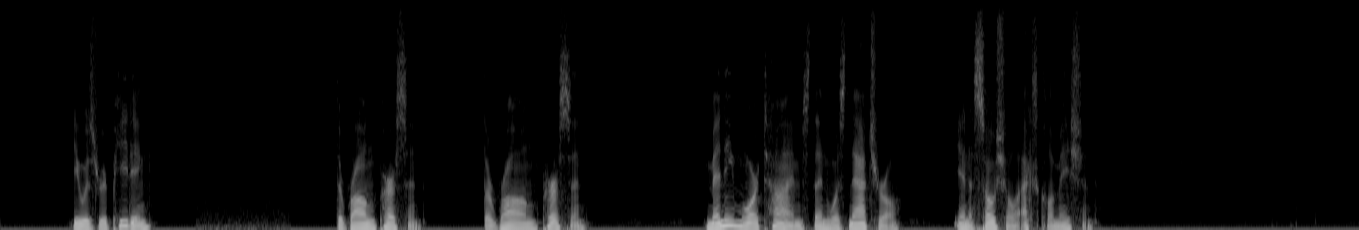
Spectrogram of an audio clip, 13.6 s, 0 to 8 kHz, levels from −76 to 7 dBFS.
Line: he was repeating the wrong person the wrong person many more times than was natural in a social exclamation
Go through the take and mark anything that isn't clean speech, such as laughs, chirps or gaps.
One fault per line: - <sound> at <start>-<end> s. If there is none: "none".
none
